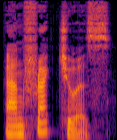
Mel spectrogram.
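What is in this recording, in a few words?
"anfractuous", British English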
